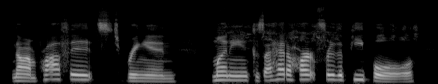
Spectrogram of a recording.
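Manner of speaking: plain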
